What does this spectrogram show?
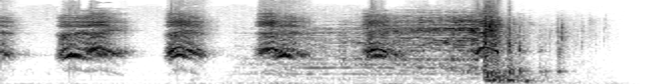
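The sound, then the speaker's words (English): A crow caws harshly five or six times in quick succession, each call loud, ending with a brief scraping flutter before the sound cuts off. “give me my crows. We're just getting all the crows at once.”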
